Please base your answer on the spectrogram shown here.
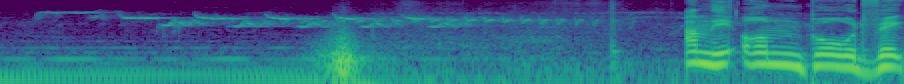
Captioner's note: birds chirping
